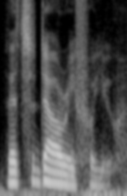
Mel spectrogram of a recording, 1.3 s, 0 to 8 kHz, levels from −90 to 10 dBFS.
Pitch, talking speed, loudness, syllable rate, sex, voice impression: 120 Hz, 235 wpm, -15 LUFS, 5.6 syllables/s, male, masculine, middle-aged, thick, tensed, powerful, soft, cool, intellectual, slightly friendly, wild, lively, slightly kind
